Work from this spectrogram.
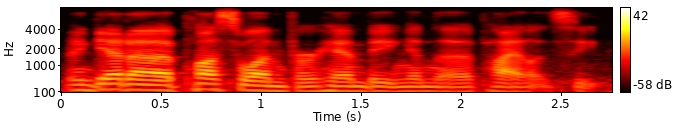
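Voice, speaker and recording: A man's voice: medium pitch, normal speed. A man running a tabletop game as game master, narrating casually over an online voice chat. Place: online voice call. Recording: dull, lo-fi voice chat.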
